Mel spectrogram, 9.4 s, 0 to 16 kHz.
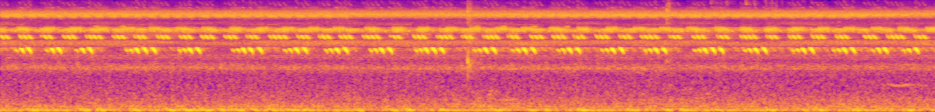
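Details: Crickets calling in a relaxing nature soundscape, brisk pulsed chirps repeating roughly 136 times a minute, layered over steady high-pitched insect whine, with a couple of brief clicks.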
